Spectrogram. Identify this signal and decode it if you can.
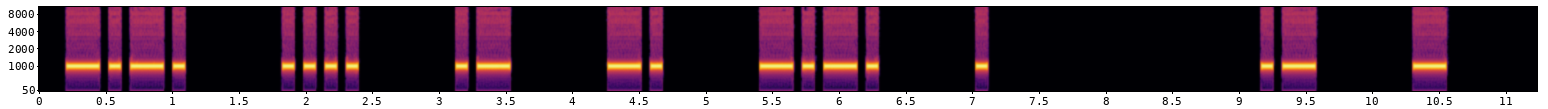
Morse code, heard as a keyed tone, about 15 wpm, spaced as for 8 wpm, 1000 Hz. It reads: CHANCE AT
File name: qotdfiles / 8wpm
